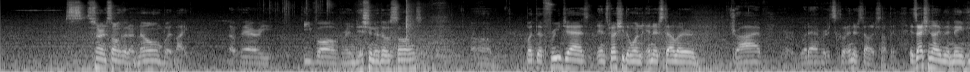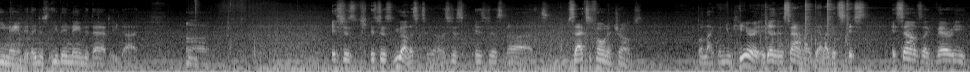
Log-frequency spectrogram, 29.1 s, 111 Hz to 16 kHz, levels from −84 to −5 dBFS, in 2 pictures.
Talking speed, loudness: 175 wpm, -28 LUFS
